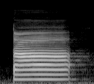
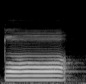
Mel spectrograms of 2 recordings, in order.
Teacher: تا کو ہم باریک ادا کرتے ہیں اور تو کو ہم موٹا کر کے ادا کرتے ہیں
